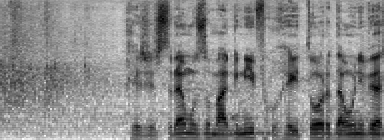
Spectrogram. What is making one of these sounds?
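A man speaks firmly into a microphone over loudspeakers in a large echoing hall.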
